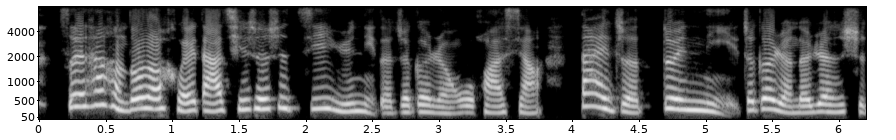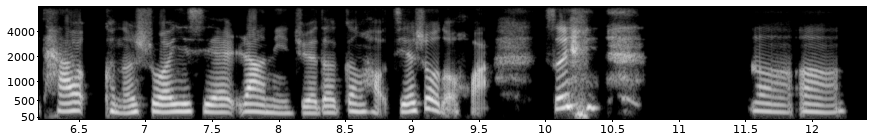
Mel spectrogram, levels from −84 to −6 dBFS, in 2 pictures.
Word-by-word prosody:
所 335 - 0
以 340 - +5
它 380 +2 +3
很 290 -9 +1
多 270 - +6
的 280 -1 +6
回 225 0 +3
答 225 -2 +4
其 260 +2 -2
实 270 -1 +4
是 295 +1 0
基 285 -1 -1
于 210 -2 0
你 210 -4 -1
的 165 - -6
这 185 +3 -2
个 195 0 0
人 160 -3 -4
物 175 - -1
画 175 -1 -2
像， 170 -3 -2 0.3
带 340 -4 +3
着 195 -6 -1 0.2
对 275 -2 +5
你 230 -7 0
这 240 - 0
个 270 +1 +4
人 180 -5 0
的 175 0 +2
认 195 0 0
识， 190 -1 -4
它 215 +4 +1
可 215 - -4
能 180 0 -2
说 195 -1 +2
一 205 0 +3
些 195 -3 0
让 200 -2 +1
你 160 -1 -7
觉 165 0 -3
得 175 +1 -2
更 205 0 -3
好 - - -5
接 200 +1 0
受 270 +5 +1
的 - - -3
话， - - -4 0.4
所 290 - +2
以， 325 - +6 1.4
嗯 195 -3 -4
嗯。 200 0 -4
205 Hz, 245 characters per minute, -20 LUFS, 185-260 Hz, 1.4 s, 多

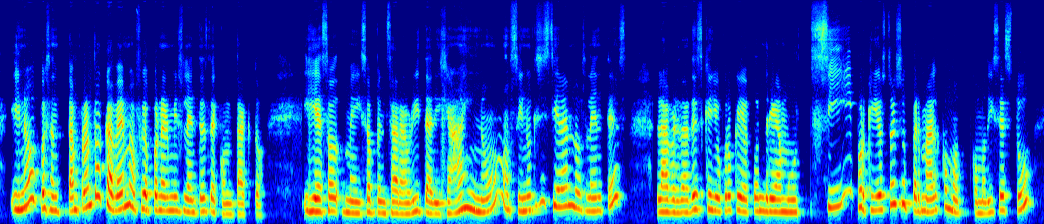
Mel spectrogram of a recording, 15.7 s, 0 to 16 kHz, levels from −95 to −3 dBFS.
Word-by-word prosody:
Y 245 0 +2
no 390 +10 +3
pues 255 -1 +3
an 215 -2 -2
tan 225 +2 +1
pronto 295 - +3
acabé 255 - +5
me 305 -5 +3
fui 255 0 +3
a 250 +1 +1
poner 230 -2 +2
mis 225 -1 -2
lentes 210 0 -1
de 210 -3 -1
contacto 170 -1 -6 0.5
y 215 -1 +2
eso 215 +1 +2
me 190 -2 0
hizo 190 +2 -3
pensar 185 -1 -1
ahorita, 190 +2 -1
dije: 175 +1 -2
"Ay 215 +9 +2
no, 215 -1 +1 0.2
si 235 -3 -4
no 225 +2 +1
existieran 310 +1 -1
los 255 -4 -2
lentes, 220 - -2 0.6
la 205 0 +2
verdad 200 +1 -2
es 245 0 +1
que 250 -1 0
yo 220 -2 +1
creo 230 +1 0
que 235 -1 +3
ya 205 -2 +1
tendría 210 -1 +1
mu" 200 -1 0
sí 285 - -4 0.2
porque 235 -4 -1
yo 235 +1 +5
estoy 285 +8 +1
supermal 225 -10 -1
como 210 -8 -2
como 185 -1 -4
dices 230 +5 -2
tú, 350 - -1
220 Hz, 185 wpm, -23 LUFS, 200-250 Hz, 0.6 s, acabé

